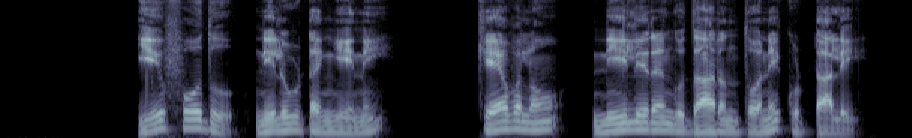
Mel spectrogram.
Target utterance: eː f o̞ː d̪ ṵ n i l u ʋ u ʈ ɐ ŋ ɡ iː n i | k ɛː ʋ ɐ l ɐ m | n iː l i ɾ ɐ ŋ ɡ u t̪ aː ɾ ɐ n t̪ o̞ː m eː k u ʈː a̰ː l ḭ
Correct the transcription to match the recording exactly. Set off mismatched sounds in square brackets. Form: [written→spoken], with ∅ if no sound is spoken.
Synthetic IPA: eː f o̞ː d̪ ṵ n i l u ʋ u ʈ ɐ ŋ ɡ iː n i | k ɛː ʋ ɐ l ɐ m | n iː l i ɾ ɐ ŋ ɡ u [t̪→d̪] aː ɾ ɐ n t̪ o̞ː [m→n] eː k u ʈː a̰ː l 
